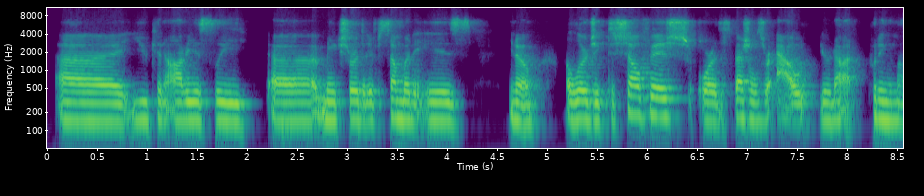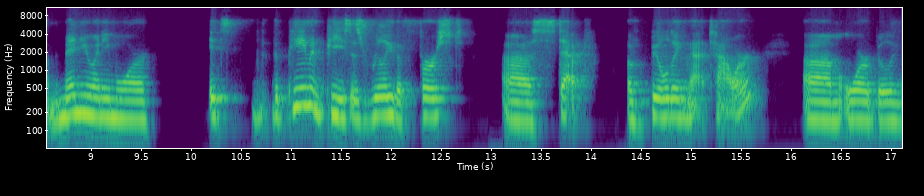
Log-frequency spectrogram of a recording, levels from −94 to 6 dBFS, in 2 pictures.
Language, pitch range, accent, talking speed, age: English, 145-170 Hz, American, 160 wpm, 30-49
